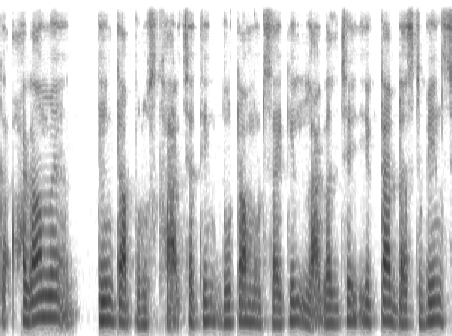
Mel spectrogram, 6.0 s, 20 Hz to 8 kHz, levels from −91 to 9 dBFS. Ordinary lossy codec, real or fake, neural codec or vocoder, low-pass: none; fake; vocoder, 22.05 kHz, 80 mel bands, HiFi-GAN; 7.2 kHz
